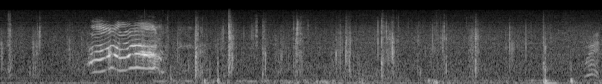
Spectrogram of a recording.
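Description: A child's short, high-pitched, wavering squeal about a second in, followed by scattered clicks and rustles of the camcorder being handled.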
